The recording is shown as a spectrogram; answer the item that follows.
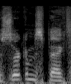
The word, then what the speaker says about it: circumspect: know offending anybody so circumspect has the first syllable accented it's an adjective it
